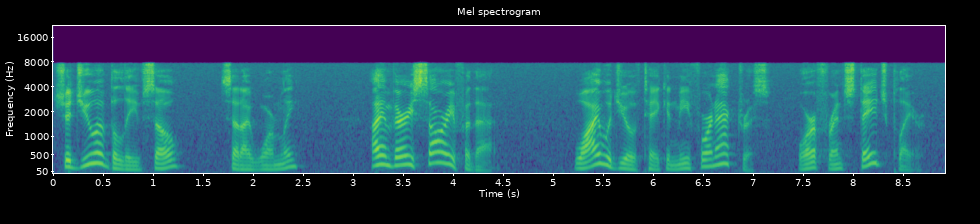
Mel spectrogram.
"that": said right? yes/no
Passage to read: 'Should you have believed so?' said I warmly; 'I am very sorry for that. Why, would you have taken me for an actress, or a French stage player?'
yes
